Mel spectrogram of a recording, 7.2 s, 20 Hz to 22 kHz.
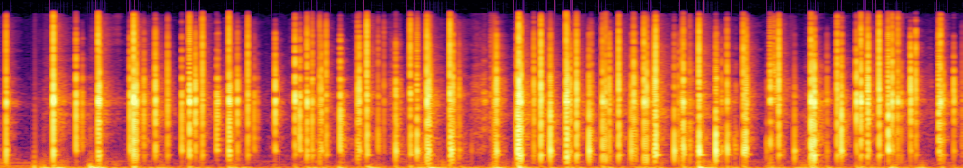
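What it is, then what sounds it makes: Plastic supplement tub tapped with nails. Long nails tap rapidly on the side of a large, black, labeled plastic whey protein tub held hugged against the body, the tub hollow and probably partly filled. The taps are sharp, bright, plasticky clicks with a hollow ring near 1.8 kHz and almost no low end. Each tap dies away almost instantly, forming a quick, uneven patter.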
